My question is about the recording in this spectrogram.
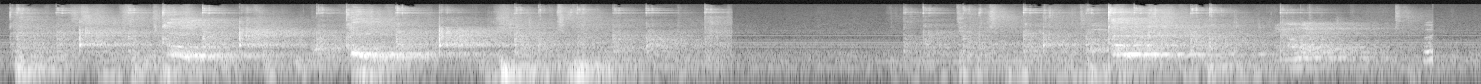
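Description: Two table tennis rallies: a plastic ball clicking off rackets and the table in quick succession. The first rally runs over the first seven seconds; after a short pause, a second runs from about nine seconds in until near the end.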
